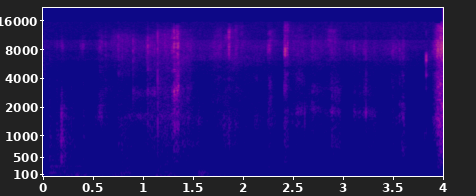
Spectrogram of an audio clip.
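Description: Faint, scattered clicks and rustles of tarot cards being handled: cards picked from a deck held in the hands and slid against one another.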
